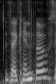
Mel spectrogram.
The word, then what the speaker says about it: Zakynthos: Well, so the, the, they also talked about so the city is um, as I think it's pronounced, is that Kithnos. Zakynthos. – Zakynthos. Yeah.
